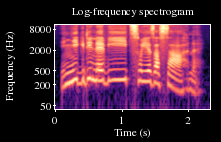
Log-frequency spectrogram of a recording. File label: Night Elf Female Charge; wowpreklad; czwow; NightElfVocalFemale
